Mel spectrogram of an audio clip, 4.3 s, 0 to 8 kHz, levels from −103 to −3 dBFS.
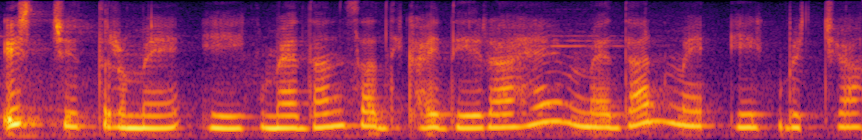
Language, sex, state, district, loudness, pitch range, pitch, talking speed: Hindi, female, Bihar, Gaya, -20 LUFS, 270-310 Hz, 285 Hz, 210 wpm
